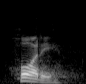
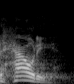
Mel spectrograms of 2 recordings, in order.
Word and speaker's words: haughty: For years I would read this scripture, I would read this text, and I pronounced this word, howdy. I thought that's how it was pronounced.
